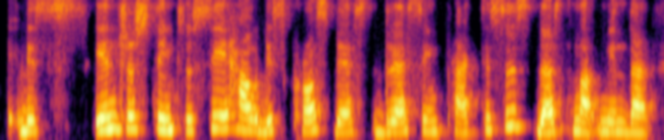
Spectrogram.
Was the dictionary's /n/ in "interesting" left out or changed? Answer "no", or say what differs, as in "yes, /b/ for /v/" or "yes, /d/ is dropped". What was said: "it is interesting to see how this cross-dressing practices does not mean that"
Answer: no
